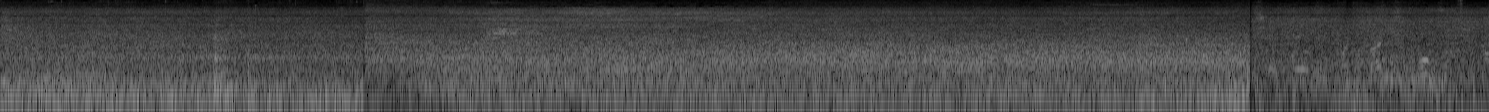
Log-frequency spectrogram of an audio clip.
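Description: City street ambience: steady traffic noise from passing cars, with the background changing suddenly about four seconds in and again shortly before the end.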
